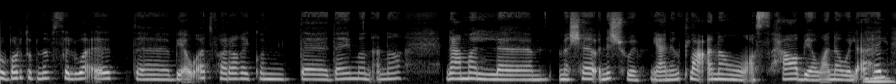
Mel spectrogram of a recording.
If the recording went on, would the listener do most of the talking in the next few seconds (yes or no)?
no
